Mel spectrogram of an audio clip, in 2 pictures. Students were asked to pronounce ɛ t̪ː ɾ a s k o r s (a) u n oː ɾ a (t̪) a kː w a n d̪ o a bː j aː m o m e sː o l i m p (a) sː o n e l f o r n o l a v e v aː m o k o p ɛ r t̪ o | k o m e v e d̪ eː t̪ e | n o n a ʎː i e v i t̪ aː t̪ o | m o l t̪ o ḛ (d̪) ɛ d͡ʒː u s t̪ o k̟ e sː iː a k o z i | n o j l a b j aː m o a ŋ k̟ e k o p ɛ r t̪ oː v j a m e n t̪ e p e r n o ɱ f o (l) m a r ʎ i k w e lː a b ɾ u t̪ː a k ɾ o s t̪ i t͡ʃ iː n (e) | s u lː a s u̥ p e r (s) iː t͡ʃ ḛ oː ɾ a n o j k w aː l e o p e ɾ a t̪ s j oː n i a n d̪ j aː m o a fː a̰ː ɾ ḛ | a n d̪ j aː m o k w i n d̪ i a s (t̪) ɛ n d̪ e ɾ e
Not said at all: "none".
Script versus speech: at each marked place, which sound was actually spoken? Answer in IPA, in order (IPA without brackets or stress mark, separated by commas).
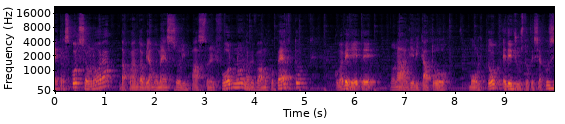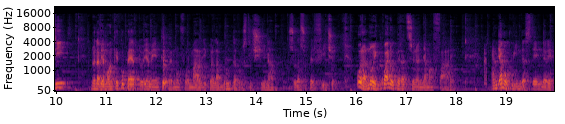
a, d̪, a, d̪, r, a, f, t̪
